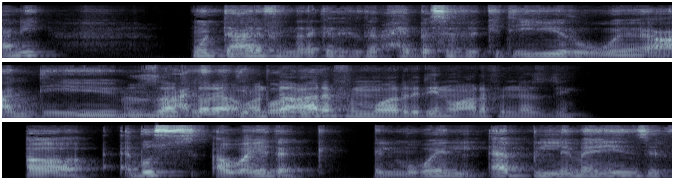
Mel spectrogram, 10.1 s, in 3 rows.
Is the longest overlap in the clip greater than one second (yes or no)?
yes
